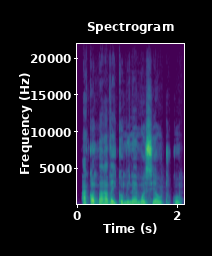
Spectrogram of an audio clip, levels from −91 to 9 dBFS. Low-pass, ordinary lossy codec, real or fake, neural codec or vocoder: none; none; real; none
